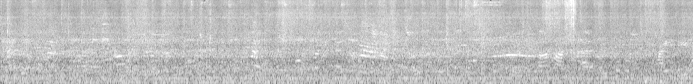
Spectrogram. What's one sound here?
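A crowd of shoppers chatters in a large echoing hall.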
